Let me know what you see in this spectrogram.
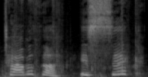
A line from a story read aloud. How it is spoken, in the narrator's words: she shouted to all the poor widows from the church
